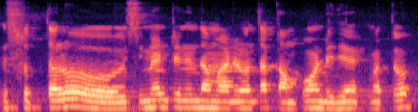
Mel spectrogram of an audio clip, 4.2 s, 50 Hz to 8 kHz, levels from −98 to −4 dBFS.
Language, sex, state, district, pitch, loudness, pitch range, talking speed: Kannada, male, Karnataka, Koppal, 130 Hz, -15 LUFS, 125-140 Hz, 100 wpm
